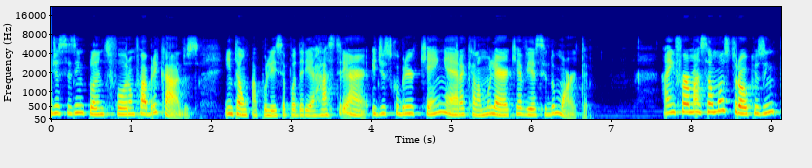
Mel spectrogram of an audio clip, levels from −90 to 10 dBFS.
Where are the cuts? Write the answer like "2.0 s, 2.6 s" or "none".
2.5 s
